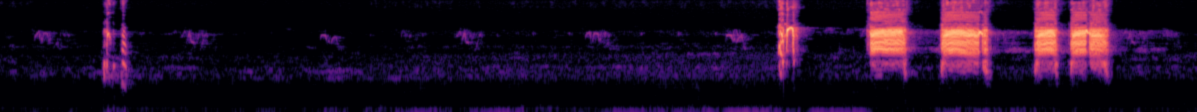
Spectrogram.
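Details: A black francolin calls: one isolated clipped note, a low rumble of background murmur, then the full rasping phrase of a lead-in note followed by four broad, scratchy notes in quick pairs.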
